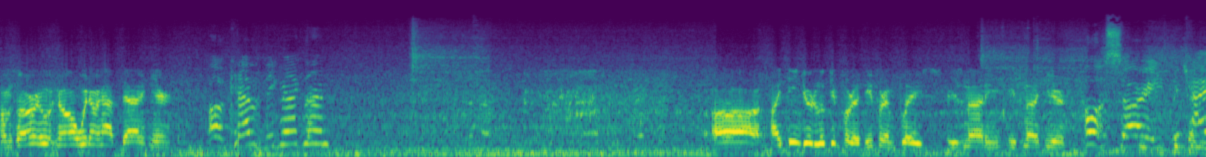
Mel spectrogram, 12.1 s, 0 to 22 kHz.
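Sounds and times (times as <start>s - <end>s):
car engine idling: 0.0s - 12.0s
brief hiss: 4.1s - 4.9s.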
